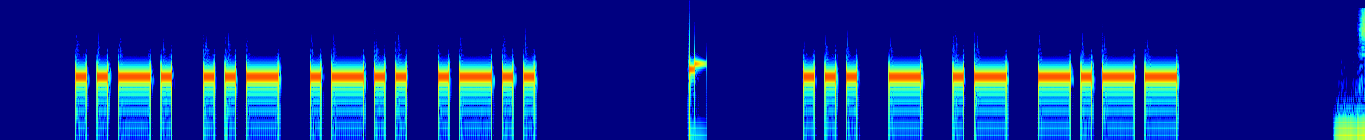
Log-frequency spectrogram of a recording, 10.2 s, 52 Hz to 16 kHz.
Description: Morse code, heard as a keyed tone, about 15 wpm, 700 Hz. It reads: FULL STAY
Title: Sentences from Top 500 Words - New Word Drill - 15wpm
